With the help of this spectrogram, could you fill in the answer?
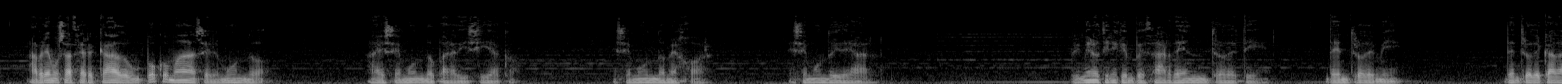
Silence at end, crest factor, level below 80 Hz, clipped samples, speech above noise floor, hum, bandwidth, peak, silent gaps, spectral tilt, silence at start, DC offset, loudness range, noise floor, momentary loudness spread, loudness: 0 s; 20 dB; -40 dBFS; under 0.1%; 26 dB; none; 10.5 kHz; -12 dBFS; none; -7 dB/octave; 0.15 s; under 0.1%; 7 LU; -55 dBFS; 20 LU; -31 LUFS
